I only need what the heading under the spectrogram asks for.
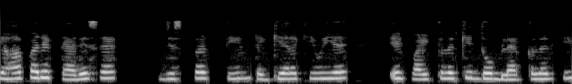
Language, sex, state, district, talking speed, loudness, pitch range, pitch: Hindi, female, Delhi, New Delhi, 210 wpm, -18 LUFS, 250-280 Hz, 265 Hz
